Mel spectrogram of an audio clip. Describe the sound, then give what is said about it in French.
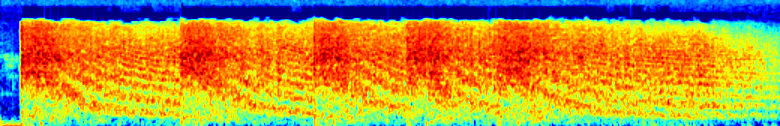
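Heavy and light weapons gunfire during army fighting in North Kivu, Democratic Republic of the Congo: a continuous, loud barrage of rapid shots punctuated by several heavier booming blasts, with no break throughout. “La détonation des armes lourdes et légères que vous attendez est une réaction rapide des forces armées de la République démocratique du Congo qui poursuivent l'ennemi dans toutes les directions.”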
